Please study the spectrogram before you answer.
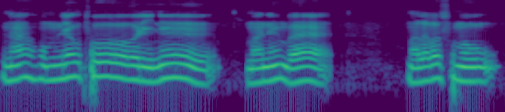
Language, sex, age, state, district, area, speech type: Bodo, male, 60+, Assam, Udalguri, rural, spontaneous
